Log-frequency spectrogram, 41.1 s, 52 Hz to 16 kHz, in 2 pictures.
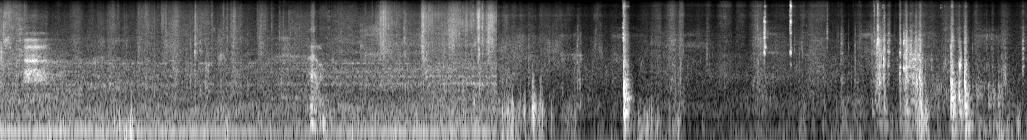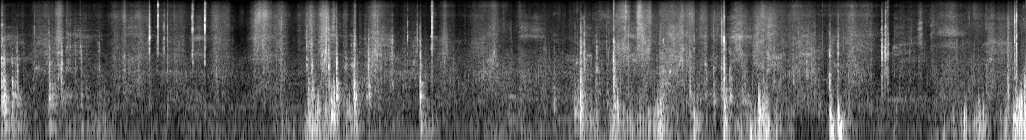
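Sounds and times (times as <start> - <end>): knocks and clanks on a truck: 0.0 - 10.0, 17.4 - 22.7, 31.5 - 36.2, 37.1 - 37.6.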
